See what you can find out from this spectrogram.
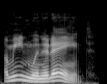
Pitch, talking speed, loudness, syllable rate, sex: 155 Hz, 280 wpm, -14 LUFS, 5.5 syllables/s, male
